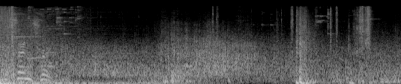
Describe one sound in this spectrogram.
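A rifle bolt clicks as a weapon is reloaded.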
